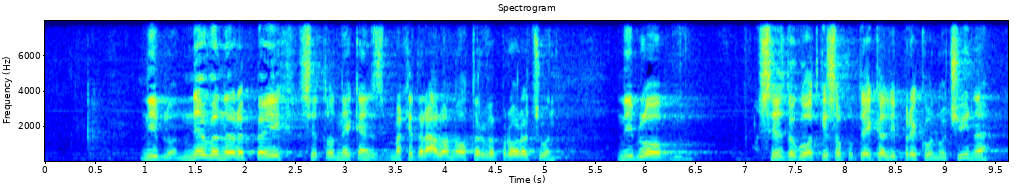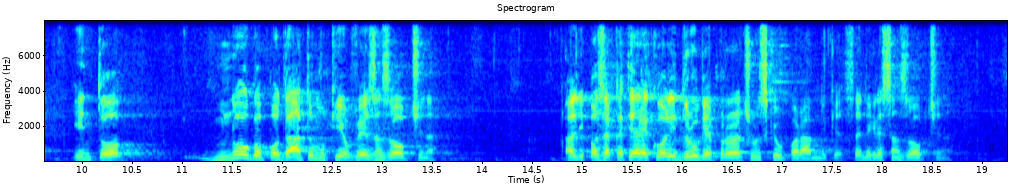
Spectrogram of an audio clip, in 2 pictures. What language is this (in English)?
Slovenian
